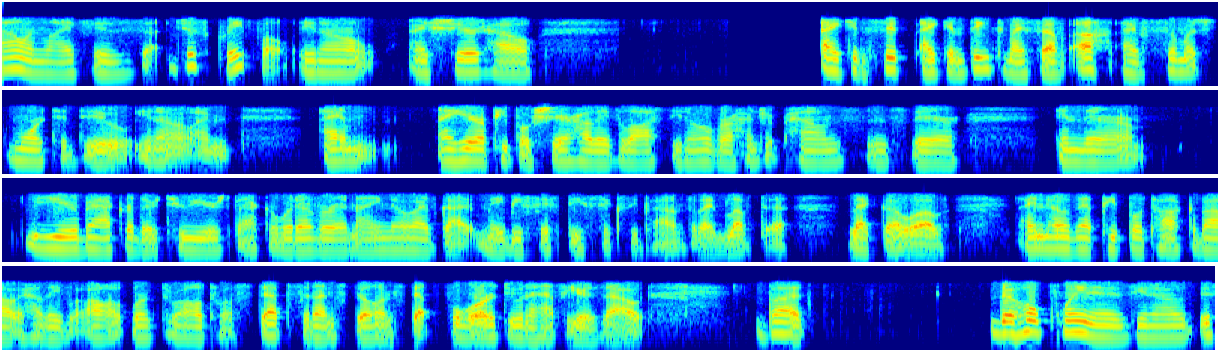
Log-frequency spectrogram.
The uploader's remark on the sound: from the 100 Pounders Phone Meeting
